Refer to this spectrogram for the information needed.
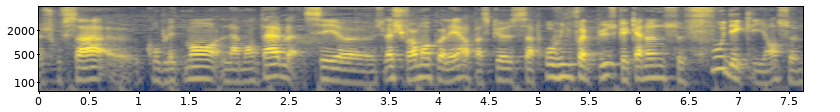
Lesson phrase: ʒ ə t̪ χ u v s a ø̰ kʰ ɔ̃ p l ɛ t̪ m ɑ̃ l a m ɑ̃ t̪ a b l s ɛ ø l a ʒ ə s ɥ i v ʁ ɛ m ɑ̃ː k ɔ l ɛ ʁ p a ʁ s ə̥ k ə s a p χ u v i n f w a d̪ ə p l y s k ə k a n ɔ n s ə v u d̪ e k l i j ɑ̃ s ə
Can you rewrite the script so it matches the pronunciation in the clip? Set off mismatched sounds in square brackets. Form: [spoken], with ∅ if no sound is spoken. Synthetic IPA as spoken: ʒ ə t̪ χ u v s a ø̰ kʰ ɔ̃ p l ɛ t̪ m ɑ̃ l a m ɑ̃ t̪ a b l s ɛ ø l a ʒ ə s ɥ i v ʁ ɛ m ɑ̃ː k ɔ l ɛ ʁ p a ʁ s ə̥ k ə s a p χ u v [y] n f w a d̪ ə p l y s k ə k a n ɔ n s ə [f] u d̪ e k l i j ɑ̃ s ə

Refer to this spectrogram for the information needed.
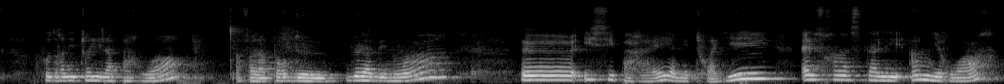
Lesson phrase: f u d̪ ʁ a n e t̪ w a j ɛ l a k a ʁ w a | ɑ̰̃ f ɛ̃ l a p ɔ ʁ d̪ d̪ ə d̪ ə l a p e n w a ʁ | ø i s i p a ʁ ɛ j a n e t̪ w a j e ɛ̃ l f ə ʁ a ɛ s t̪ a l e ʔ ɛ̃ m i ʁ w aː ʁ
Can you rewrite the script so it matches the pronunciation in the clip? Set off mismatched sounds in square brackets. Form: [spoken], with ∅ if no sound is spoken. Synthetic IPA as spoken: f [o] d̪ ʁ a n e t̪ w a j [e] l a [p] a ʁ w a | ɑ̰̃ f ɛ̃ l a p ɔ ʁ [t̪] d̪ ə d̪ ə l a [b] e n w a ʁ | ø i s i p a ʁ ɛ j a n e t̪ w a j e [ɛ] l f ə ʁ a [ɛ̃] s t̪ a l e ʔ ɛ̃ m i ʁ w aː ʁ

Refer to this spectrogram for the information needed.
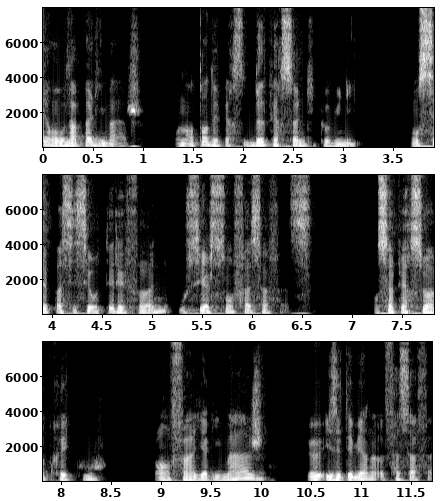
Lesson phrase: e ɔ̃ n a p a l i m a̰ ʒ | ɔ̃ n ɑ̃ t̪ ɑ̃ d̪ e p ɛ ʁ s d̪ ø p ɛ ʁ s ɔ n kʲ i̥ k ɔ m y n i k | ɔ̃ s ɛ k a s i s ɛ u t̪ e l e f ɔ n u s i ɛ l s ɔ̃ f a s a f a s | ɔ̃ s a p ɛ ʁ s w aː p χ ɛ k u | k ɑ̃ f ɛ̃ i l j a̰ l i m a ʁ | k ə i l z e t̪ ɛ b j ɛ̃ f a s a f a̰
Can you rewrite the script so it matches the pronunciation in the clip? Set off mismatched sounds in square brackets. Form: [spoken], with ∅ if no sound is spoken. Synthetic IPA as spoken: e ɔ̃ n a p a l i m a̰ ʒ | ɔ̃ n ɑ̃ t̪ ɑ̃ d̪ e p ɛ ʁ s d̪ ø p ɛ ʁ s ɔ n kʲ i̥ k ɔ m y n i k | ɔ̃ s ɛ [p] a s i s ɛ [o] t̪ e l e f ɔ n u s i ɛ l s ɔ̃ f a s a f a s | ɔ̃ s a p ɛ ʁ s w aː p χ ɛ k u | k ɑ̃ f ɛ̃ i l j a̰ l i m a [ʒ] | k ə i l z e t̪ ɛ b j ɛ̃ f a s a f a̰

